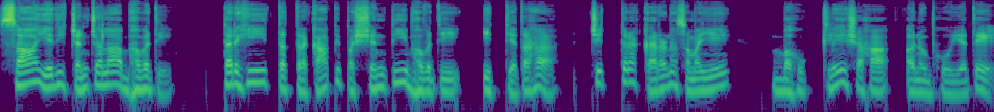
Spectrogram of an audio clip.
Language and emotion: Sanskrit, neutral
